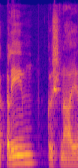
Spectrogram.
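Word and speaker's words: क्लीं कृष्णाय: तो यदि आप आराम से बोलेंगे, कलीम पहले बोलेंगे, उसके बाद थोड़ा सा कोमा दे करके फिर कृष्ण बोलेंगे, कृष्णाय, तो होगा कलीम कृष्णाय नमः।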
